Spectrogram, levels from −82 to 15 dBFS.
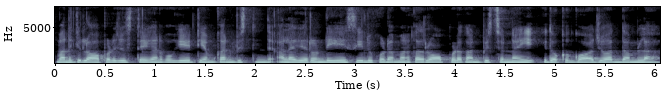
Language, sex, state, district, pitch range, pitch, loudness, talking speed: Telugu, female, Andhra Pradesh, Anantapur, 195-205 Hz, 200 Hz, -12 LUFS, 210 wpm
